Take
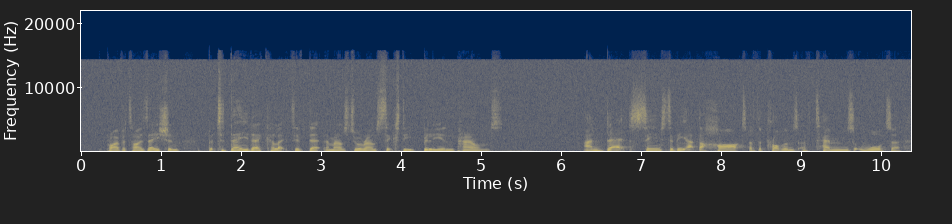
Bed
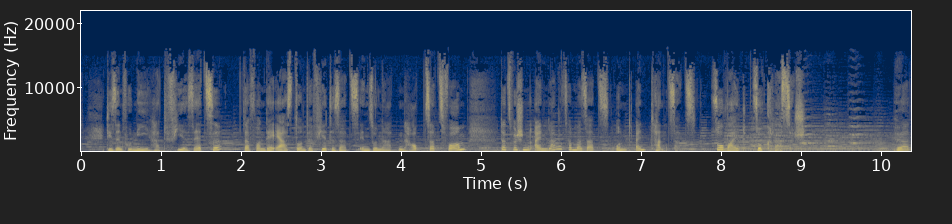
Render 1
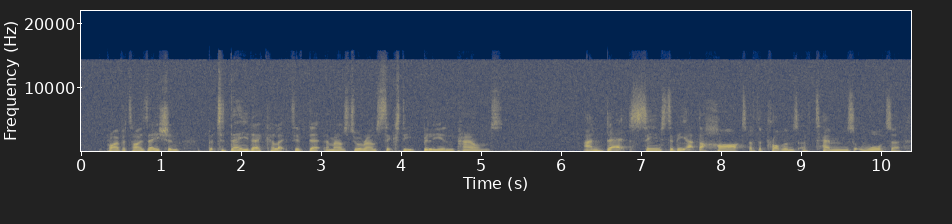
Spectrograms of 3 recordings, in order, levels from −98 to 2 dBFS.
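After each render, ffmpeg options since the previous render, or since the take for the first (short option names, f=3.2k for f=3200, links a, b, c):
-af "afftdn=nr=6:nf=-46"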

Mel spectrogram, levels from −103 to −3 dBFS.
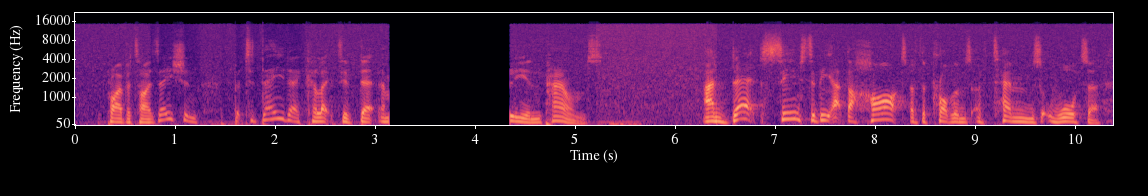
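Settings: -filter_complex "[0:a]asplit=3[a][b][c];[a]afade=t=out:st=0.74:d=0.02[d];[b]acompressor=threshold=-44dB:ratio=1.5:attack=3.2:release=140:knee=1:detection=peak,afade=t=in:st=0.74:d=0.02,afade=t=out:st=2.29:d=0.02[e];[c]afade=t=in:st=2.29:d=0.02[f];[d][e][f]amix=inputs=3:normalize=0,asettb=1/sr,asplit=3[g][h][i];[g]atrim=end=5.214[j];[h]atrim=start=5.21:end=6.42,asetpts=PTS-STARTPTS,afade=t=in:d=0.004:c=qsin,afade=t=out:st=1.206:d=0.004:c=qsin,acontrast=50[k];[i]atrim=start=6.416[l];[j][k]acrossfade=d=0.004:c1=hsin:c2=qsin[m];[m][l]acrossfade=d=0.004:c1=qsin:c2=hsin,asplit=3[n][o][p];[n]atrim=end=3.14,asetpts=PTS-STARTPTS,afade=t=out:st=3.136:d=0.004:c=hsin[q];[o]atrim=start=3.14:end=4.35,asetpts=PTS-STARTPTS,volume=0[r];[p]atrim=start=4.35,asetpts=PTS-STARTPTS,afade=t=in:d=0.004:c=hsin[s];[q][r][s]concat=n=3:v=0:a=1"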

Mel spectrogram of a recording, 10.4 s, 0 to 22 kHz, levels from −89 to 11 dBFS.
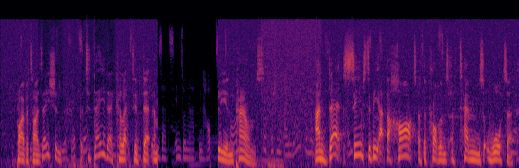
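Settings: -filter_complex "[1:a]volume=-20dB[a];[0:a][a]amix=inputs=2:normalize=0"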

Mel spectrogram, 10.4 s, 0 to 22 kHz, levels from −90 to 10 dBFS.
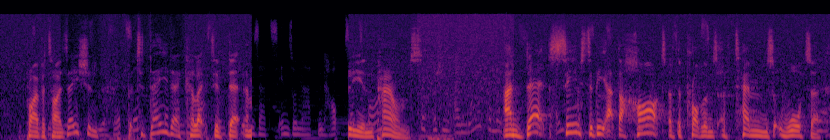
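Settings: -af "volume=-5.5dB"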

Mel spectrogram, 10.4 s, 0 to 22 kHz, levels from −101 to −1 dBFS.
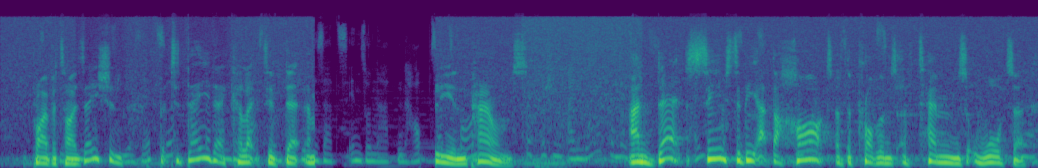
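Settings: -af "highpass=140,lowshelf=f=290:t=q:w=3:g=10"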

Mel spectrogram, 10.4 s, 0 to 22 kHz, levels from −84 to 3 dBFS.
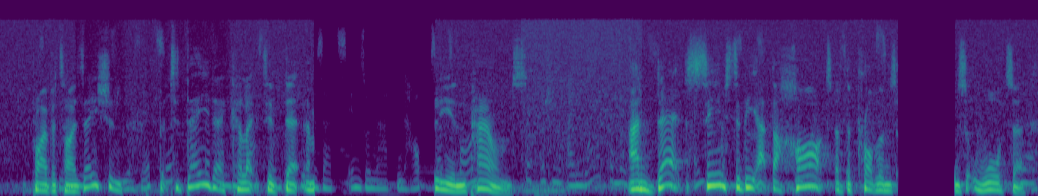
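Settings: -filter_complex "[0:a]asplit=3[a][b][c];[a]atrim=end=8.98,asetpts=PTS-STARTPTS,afade=t=out:st=8.976:d=0.004:c=hsin[d];[b]atrim=start=8.98:end=9.55,asetpts=PTS-STARTPTS,volume=0[e];[c]atrim=start=9.55,asetpts=PTS-STARTPTS,afade=t=in:d=0.004:c=hsin[f];[d][e][f]concat=n=3:v=0:a=1"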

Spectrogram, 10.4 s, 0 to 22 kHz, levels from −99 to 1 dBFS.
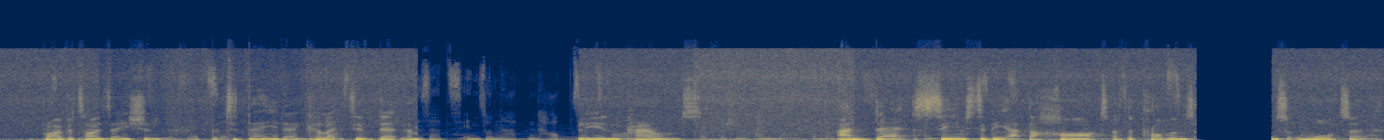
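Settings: -af "equalizer=f=125:t=o:w=0.33:g=4,equalizer=f=630:t=o:w=0.33:g=-4,equalizer=f=6.3k:t=o:w=0.33:g=4,equalizer=f=10k:t=o:w=0.33:g=5"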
